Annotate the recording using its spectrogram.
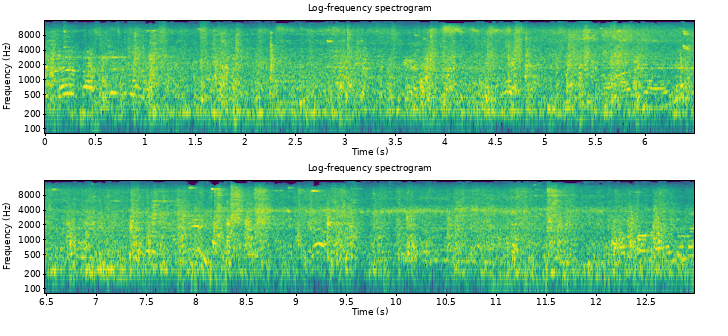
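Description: Passenger train running at low speed, heard from an open coach door: a steady rumble of wheels on track with irregular clicks and clatter over rail joints and points.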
